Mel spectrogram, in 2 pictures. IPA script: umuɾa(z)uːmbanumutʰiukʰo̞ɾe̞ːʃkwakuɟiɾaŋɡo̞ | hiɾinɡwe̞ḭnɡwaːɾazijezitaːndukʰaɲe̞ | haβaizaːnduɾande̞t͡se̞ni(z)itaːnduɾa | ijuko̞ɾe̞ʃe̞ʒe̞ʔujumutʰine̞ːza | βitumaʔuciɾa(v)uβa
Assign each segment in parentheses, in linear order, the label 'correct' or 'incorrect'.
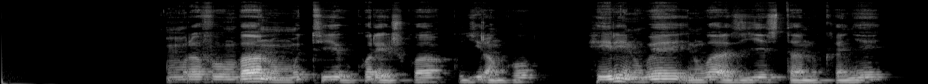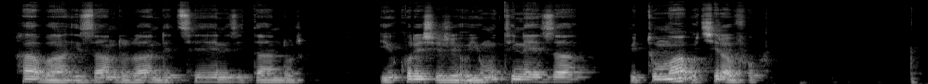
incorrect: v, correct, correct

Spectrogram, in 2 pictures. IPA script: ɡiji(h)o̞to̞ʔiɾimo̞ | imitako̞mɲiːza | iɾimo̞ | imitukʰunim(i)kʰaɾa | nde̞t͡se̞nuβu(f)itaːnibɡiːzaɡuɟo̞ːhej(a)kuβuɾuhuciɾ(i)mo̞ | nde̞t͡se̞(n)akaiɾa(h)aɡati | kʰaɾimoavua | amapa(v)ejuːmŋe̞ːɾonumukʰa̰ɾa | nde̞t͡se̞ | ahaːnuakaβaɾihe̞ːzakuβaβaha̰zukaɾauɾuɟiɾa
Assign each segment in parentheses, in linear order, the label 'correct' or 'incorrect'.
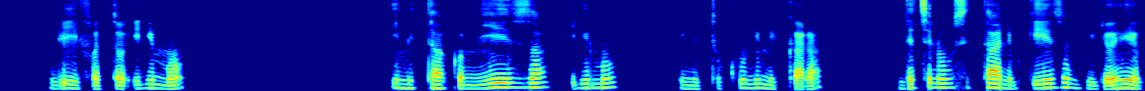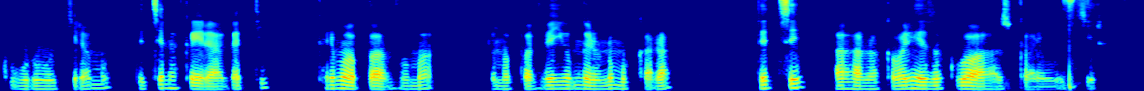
incorrect: f, correct, incorrect: s, incorrect: e, incorrect: a, correct, correct, correct

